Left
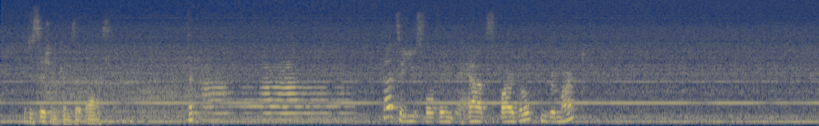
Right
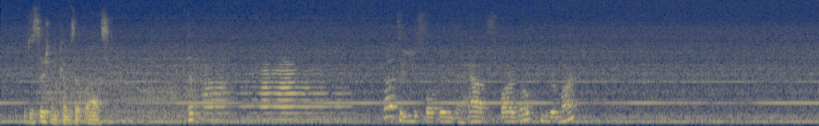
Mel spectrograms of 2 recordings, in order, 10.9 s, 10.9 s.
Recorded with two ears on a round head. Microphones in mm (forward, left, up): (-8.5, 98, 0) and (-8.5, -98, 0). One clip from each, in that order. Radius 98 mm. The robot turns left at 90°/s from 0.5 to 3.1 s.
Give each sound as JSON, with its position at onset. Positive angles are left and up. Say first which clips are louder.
{"t": 0.3, "sound": "a man speaking", "louder": "left 1 dB", "side_deg": -5, "distance_m": 1.0}
{"t": 2.7, "sound": "a trumpet", "louder": "right 1 dB", "azimuth_deg": 10, "distance_m": 3.0}
{"t": 5.1, "sound": "a man speaking", "louder": "left 3 dB", "side_deg": 70, "distance_m": 1.5}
